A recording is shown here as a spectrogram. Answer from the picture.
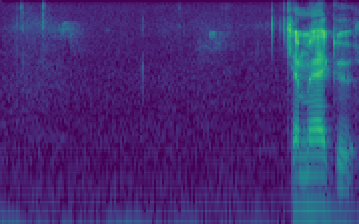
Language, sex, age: English, male, 20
